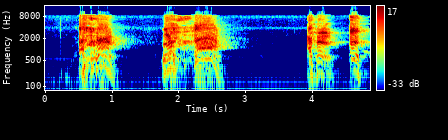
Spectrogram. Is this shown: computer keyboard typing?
no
